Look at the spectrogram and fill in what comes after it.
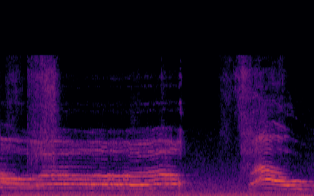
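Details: A cat meows twice: a long, steady, whining meow of nearly two seconds, then a shorter one that rises and falls, in a quiet setting.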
